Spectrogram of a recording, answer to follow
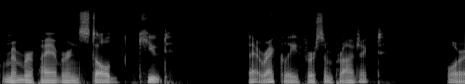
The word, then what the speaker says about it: Qt: qt package is cute it's pronounced cute um it's a graphics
